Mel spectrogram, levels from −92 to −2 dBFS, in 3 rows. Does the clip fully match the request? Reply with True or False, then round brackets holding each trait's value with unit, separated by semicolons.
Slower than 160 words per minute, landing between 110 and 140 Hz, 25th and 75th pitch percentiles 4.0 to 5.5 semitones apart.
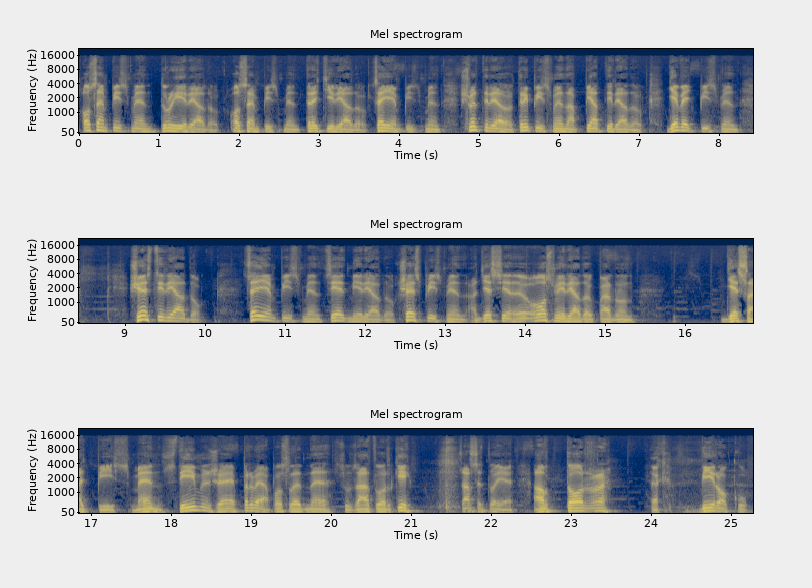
True (115 wpm; 115 Hz; 4.4 semitones)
